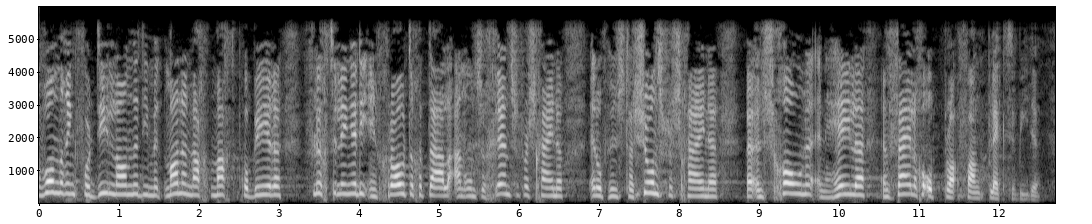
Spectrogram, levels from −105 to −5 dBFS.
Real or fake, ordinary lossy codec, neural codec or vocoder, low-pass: fake; none; codec, 16 kHz, 16 kbps, FreqCodec, larger model; 5.4 kHz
